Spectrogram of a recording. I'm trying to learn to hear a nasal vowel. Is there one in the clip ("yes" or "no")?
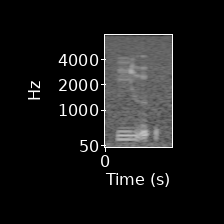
no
